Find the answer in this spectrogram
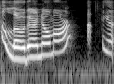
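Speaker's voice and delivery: high, squeaky voice cracking. Greeting someone mid-talk, voice squeaking. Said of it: "my voice squeaked".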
